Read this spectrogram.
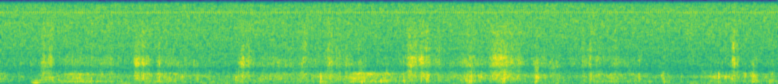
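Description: Hands and feet scrape and scuff on rough stone as a man climbs.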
